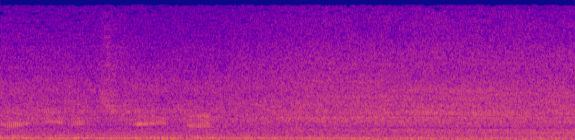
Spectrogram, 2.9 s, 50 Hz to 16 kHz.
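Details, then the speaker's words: Hayward H350FDN pool heater after heat exchanger leak repair: steady blower whir and faint even hum, no rattles, then gas valve opens and ignition; normal start-up, repair successful. "and we have ignition and our heater is back up and running"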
